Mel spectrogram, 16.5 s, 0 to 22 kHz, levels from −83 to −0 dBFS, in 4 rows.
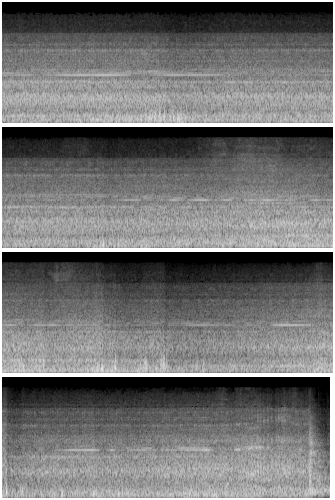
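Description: At 3.65 s there's a quick glitch, a tiny blip lasting only about 14 ms. That's damaged data in the compressed stream: some bytes in that stretch got lost or scrambled, so the decoder couldn't make sense of the frame it was reading. It loses its place, then latches onto the next valid frame header and carries on decoding the sound from there.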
